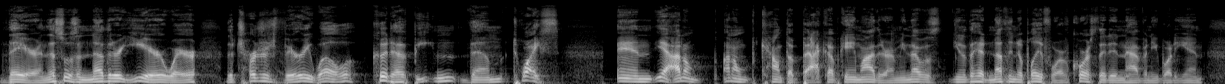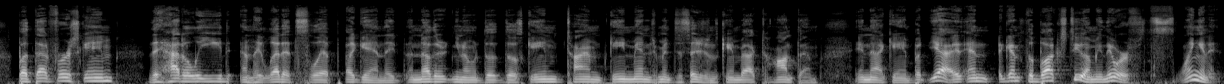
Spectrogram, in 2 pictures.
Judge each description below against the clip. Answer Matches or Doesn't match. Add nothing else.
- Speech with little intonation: Doesn't match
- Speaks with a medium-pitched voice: Doesn't match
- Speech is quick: Matches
